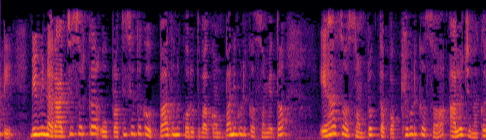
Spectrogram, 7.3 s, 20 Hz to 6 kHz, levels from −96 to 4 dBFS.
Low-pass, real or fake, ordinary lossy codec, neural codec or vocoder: 5.4 kHz; real; none; none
